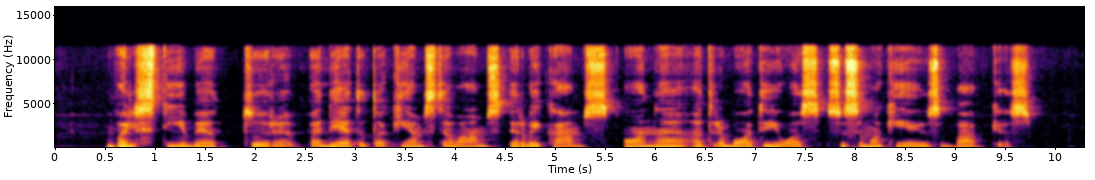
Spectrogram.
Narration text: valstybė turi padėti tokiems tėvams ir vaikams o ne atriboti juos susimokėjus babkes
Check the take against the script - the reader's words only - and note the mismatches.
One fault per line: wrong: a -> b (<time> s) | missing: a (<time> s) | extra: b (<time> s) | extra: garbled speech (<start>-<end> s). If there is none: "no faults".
no faults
